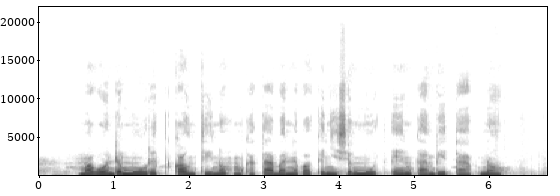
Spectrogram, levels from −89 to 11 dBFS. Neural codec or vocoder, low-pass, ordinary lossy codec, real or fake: none; 19.8 kHz; none; real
